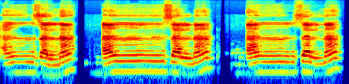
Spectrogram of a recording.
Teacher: posisi lidah sudah siap untuk mengucapkan huruf z hampir di makhraj Z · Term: ikhfa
